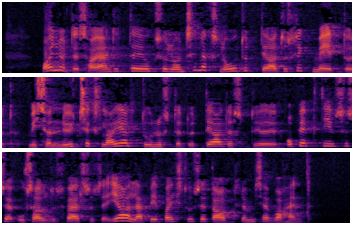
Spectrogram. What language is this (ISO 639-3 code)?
est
